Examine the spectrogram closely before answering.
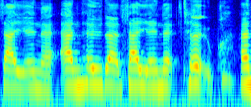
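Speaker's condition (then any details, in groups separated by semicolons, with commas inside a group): Cerebral palsy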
